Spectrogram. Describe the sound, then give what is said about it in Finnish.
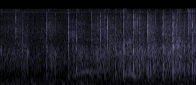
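Faint applause from supporters at a US presidential announcement on leaving the Paris climate accord, a steady patter of many hands clapping. “Tämän vuoden kesäkuussa kuultiin aplodeja toisenlaisesta syystä.”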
